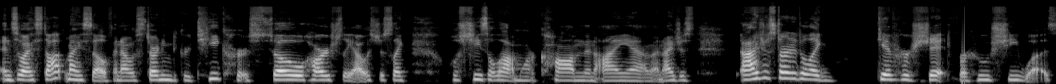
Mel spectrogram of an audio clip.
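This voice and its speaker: A woman speaks at a medium pitch with a slight Californian accent. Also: ordinary pitch variation, moderate pace. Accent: Californian, slight Valley Girl. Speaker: YouTuber livestreaming. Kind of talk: casual livestream chat.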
